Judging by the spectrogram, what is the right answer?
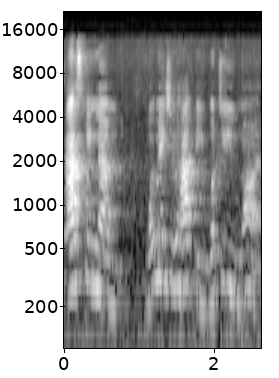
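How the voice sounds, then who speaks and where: Projecting a raised voice at a very fast pace, a woman with an American accent speaks in a high pitch with ordinary pitch variation, and audible room echo. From Pottstown, Pennsylvania. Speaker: community member. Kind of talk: public meeting speech.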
